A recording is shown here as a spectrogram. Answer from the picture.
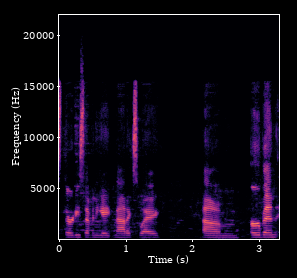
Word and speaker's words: Herban: 3078 Maddox way um Urban h-e-r-b-a-n a lot of people pronounce it her band whatever you want to pronounce it as urban urban whatever just come on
